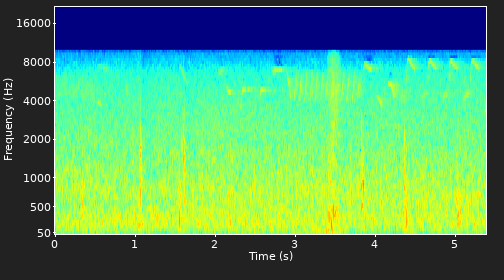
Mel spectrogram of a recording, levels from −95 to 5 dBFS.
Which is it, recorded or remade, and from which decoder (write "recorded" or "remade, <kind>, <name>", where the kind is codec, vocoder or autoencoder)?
recorded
